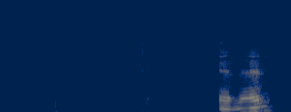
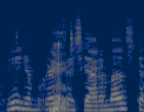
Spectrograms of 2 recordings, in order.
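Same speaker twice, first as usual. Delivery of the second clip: Peter Griffin impression; 8 semitones higher, 6 dB quieter than usual. Family Guy quote.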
